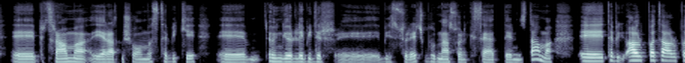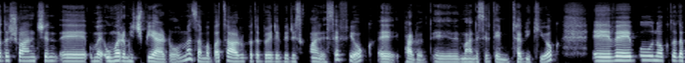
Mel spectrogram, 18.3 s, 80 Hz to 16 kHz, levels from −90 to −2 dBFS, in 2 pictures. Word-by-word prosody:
eee, 130 0 +1
bir - - -8
travma 140 0 +3
yaratmış 130 -2 +1
olması 125 +3 -4
tabii 145 +1 -7
ki, 145 -1 -4 0.3
emm, 120 0 0 0.3
öngörülebilir, 145 -2 0
eee, - - -8
bir 135 - -11
süreç 145 +5 -2
bundan 135 -4 -1
sonraki 125 -1 -6
seyahatlerinizde. 120 - -2
Ama, 200 - +1 0.4
eee, 170 -1 +6
tabii 185 -3 -3
Avrupa 200 +1 +8
Batı 205 0 +5
Avrupa’da 190 +1 +2
şu 190 0 0
an 180 0 -1
için, 185 0 -1
eee 165 0 0
Ve 170 - +1
umarım 175 +1 +2
hiçbir 165 +1 0
yerde 135 -5 +4
olmaz 225 - -4
ama 150 -2 -3
Batı 170 +3 +1
Avrupa’da 160 -1 +1
böyle 155 0 -3
bir 150 - -6
risk 150 +2 -9
maalesef 165 - -3
yok. - - -2
Eee, 135 -1 +1
pardon, 130 -5 0
eee, 135 -2 -6
maalesef 135 +1 -5
demeyeyim, 120 -4 -5
tabii 135 -3 -2
ki - - -10
yok. - - -1 0.4
Eee, 180 0 +4
ve 195 -1 +6
bu 210 -1 -2
noktada 190 -1 -1
150 Hz, 165 wpm, -24 LUFS, 135-180 Hz, 0.4 s, Avrupa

